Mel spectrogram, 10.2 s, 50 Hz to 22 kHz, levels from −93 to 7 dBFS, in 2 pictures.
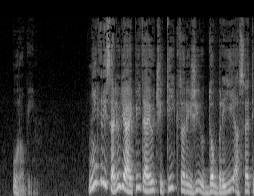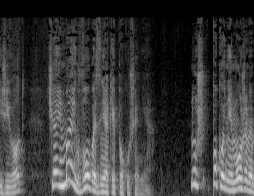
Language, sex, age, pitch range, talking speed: Slovak, male, 40-59, 115-185 Hz, 135 wpm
